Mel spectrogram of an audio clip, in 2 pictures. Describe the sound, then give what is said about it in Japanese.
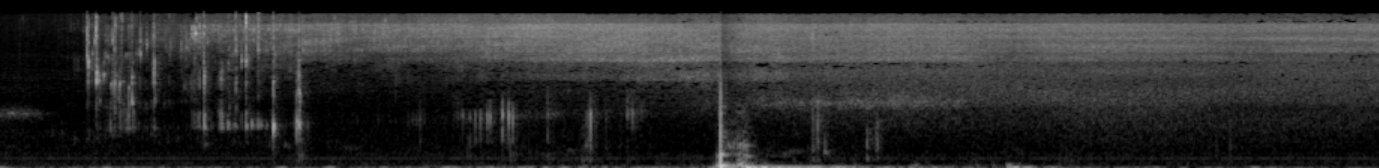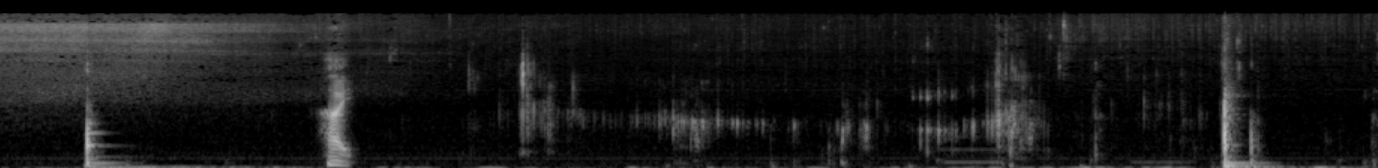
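A carbonated energy drink is poured, a sustained bright fizzing hiss that swells then fades, punctuated by a few sharp clinks and drips near the end. “ちょっと今注ぎます。”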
